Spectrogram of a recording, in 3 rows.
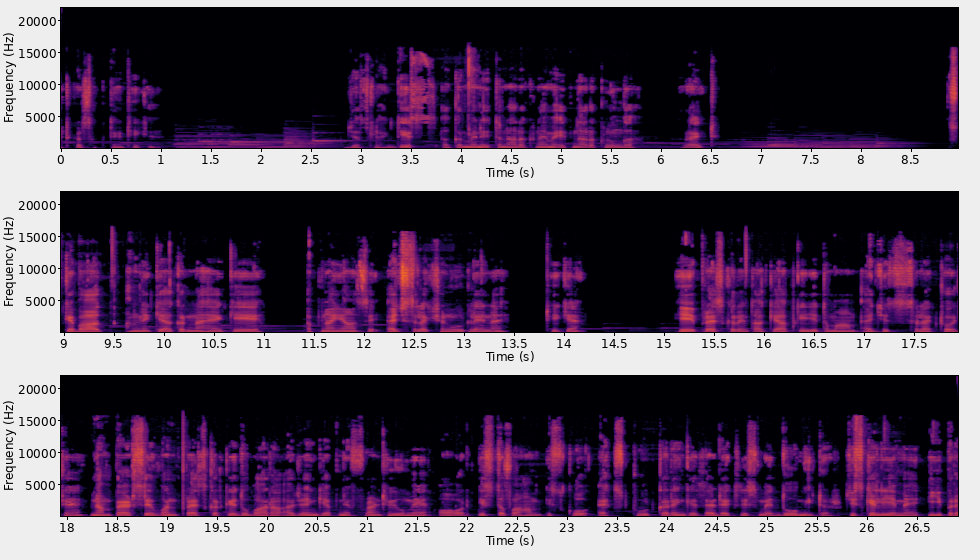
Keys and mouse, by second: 4.1-8.5 middle drag, 13.7-15.7 drag, 15.7 a, 19.0 KP_1, 22.2 click.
